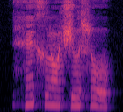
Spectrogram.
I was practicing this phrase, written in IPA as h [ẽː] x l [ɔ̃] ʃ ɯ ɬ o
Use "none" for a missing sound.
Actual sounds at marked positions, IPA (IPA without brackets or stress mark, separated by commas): ẽ, ɔ̃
